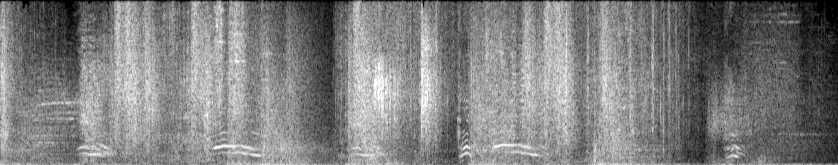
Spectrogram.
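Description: A monster screeches.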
